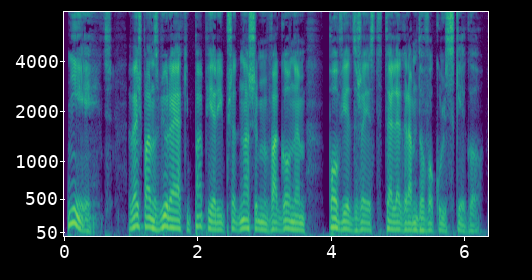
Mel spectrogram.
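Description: A man voicing a grave, determined middle-aged merchant who speaks slowly in a hollow, muted voice, cold and formal. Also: low voice, animated, dry recording, clean studio sound. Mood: urgent. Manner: slow, measured, coldly formal. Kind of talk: audiobook character reading.

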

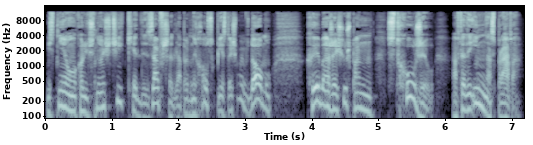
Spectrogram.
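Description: A man's voice: medium pitch, sing-song, moderate pace, husky, pitched above the performer's own voice. A male narrator voicing a proud, angry young nobleman who speaks coldly and challengingly. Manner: cold, challenging.

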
